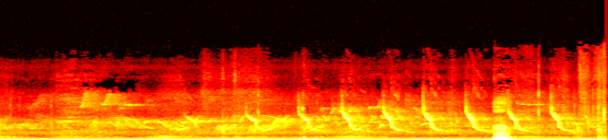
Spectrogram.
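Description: A bird singing a run of quick down-slurred chirps, repeated several times a second, over a steady low hum. About five seconds in, a single loud short sound drops sharply in pitch.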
